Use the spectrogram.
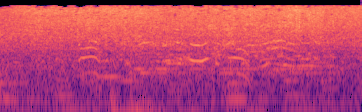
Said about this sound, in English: Get out of the way of the jet spray!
